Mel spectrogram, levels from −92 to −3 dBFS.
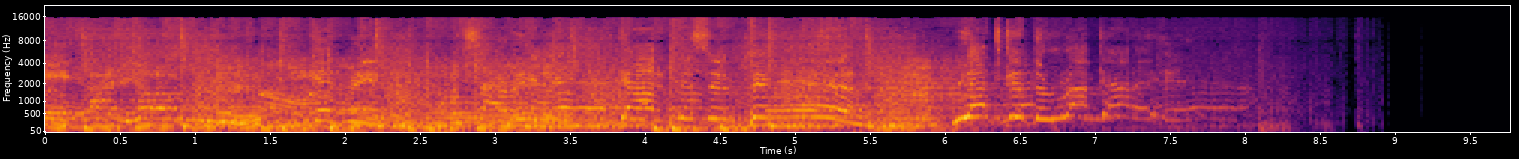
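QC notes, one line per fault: Throughout: gain pumping. Loud and soft parts sit close in level and the sound is squashed, the gain swinging around 20 dB, likely from a fast limiter fighting excessive input gain.
5.79–9.77 s: truncation distortion on a fade. The fade-out's quiet tail turns gritty, worst from 6.85 s onward, because the fade stage keeps too few bits without dither, consistent with 10-bit steps.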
